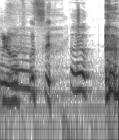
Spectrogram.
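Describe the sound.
A couple of short, rough coughs break through close up, mixed with voiced sounds like talking or laughter between them.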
